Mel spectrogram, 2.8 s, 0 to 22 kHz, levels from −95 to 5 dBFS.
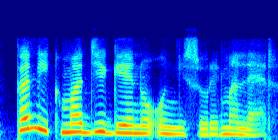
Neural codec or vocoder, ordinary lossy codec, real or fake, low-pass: codec, 16 kHz, about 1 kbps, DyCAST, with the encoder's durations; Opus, 32 kbps; fake; 7.2 kHz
